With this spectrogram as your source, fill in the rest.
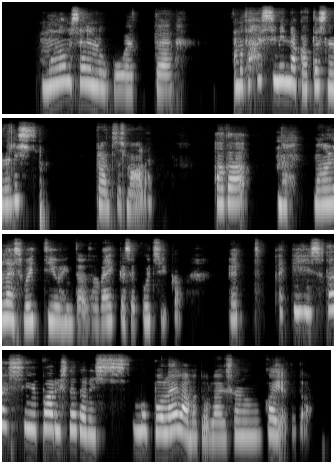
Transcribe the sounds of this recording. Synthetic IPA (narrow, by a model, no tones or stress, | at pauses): mulːomsenelukue̞t̪ː | mɑt̪ɑhɑsiminːɑkɑt̪ːˑesnæd̪ɑlis | prɑnt̪susmɑ̰ːlḛ | ʔɑɡ̥ɑ | no̞h | mɑɑlːesvɤ̞t̪ʲːijuɦind̪̥ɑsvæjkːˑe̞sekut̪ʲsiɡ̥ɑ | e̞t̪ː | ækːˑisisːed̪ɑɑsʲːipɑːɾisnæd̪̥ɑlismuːpo̞ːleelɑmɑt̪ulːɑjsɑːnukɑjḛt̪ːˑɑd̪̥ɑ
